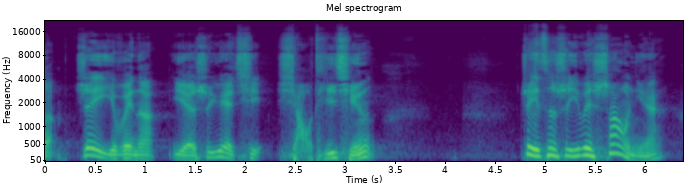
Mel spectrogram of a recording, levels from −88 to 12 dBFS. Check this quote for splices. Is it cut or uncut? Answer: cut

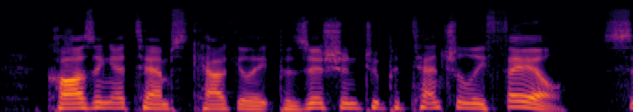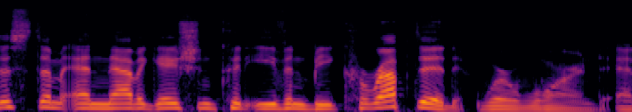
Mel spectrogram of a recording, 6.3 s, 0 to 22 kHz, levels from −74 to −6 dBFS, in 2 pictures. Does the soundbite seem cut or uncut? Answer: cut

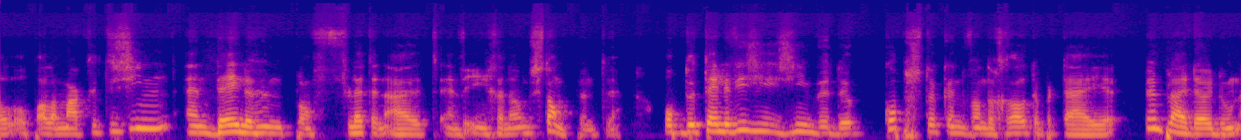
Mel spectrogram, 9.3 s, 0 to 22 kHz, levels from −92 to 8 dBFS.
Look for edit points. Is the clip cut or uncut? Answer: cut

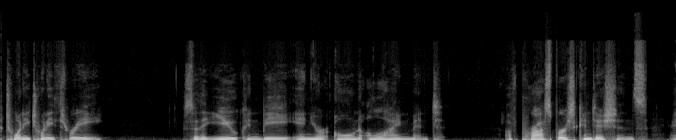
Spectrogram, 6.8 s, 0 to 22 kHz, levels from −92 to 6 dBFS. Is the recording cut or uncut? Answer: uncut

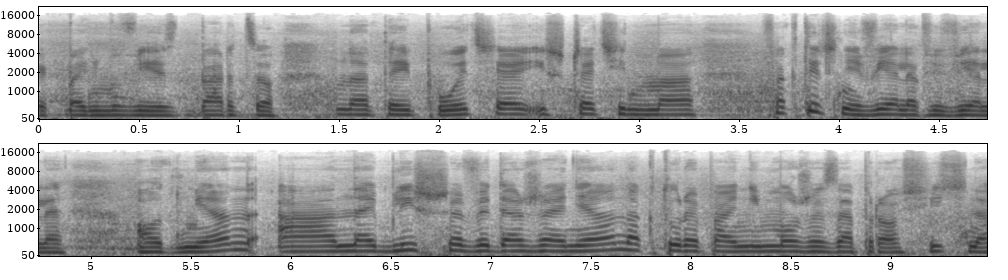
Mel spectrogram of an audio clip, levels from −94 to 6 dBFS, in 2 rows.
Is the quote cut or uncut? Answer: cut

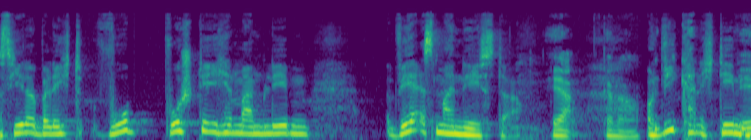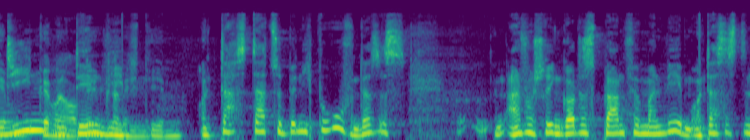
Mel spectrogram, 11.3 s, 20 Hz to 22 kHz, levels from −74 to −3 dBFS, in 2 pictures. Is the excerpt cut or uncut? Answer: uncut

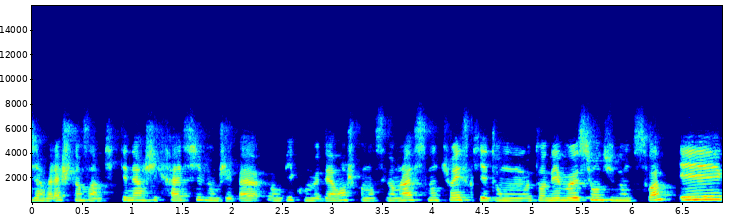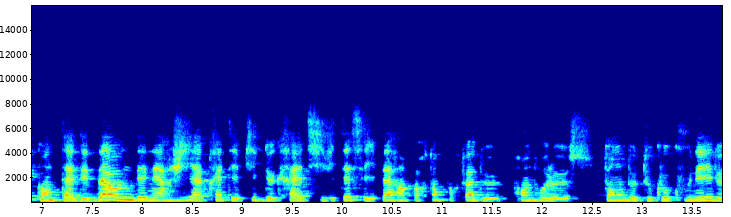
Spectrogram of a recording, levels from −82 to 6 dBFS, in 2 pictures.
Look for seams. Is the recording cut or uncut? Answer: cut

